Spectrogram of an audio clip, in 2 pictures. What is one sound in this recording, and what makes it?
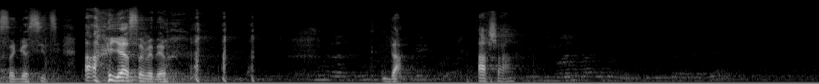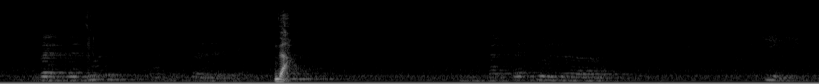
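A middle-aged man speaks with animation into a microphone in a large echoing hall.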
